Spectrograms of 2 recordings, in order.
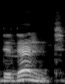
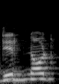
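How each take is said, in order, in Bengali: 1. এটা একসাথে জুড়ে একটি সংকুচিত শব্দ হিসেবে বলা হয়। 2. এটা দুটি আলাদা পূর্ণ শব্দ হিসেবে বলা হয়।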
